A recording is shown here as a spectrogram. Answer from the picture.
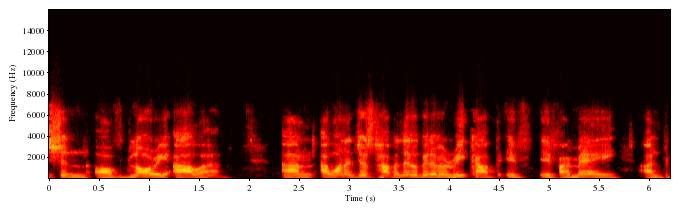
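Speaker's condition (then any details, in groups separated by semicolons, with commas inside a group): No condition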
